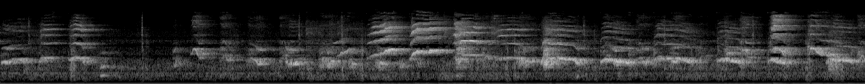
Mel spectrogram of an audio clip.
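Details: Tiny red Toy Poodle girl, born May 20 and recorded June 30 at 700 g, gives rapid high-pitched whimpers and yips, several per second, each a short rising-then-falling squeal, continuing without pause in a small room.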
